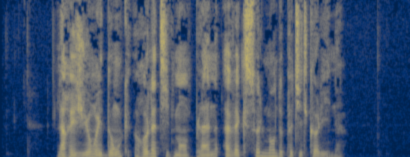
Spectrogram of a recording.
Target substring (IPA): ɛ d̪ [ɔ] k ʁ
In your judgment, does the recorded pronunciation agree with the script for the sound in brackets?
no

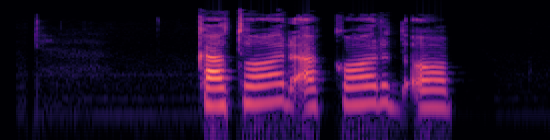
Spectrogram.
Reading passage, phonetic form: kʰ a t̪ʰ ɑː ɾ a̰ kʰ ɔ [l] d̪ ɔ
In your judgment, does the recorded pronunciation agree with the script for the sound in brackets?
no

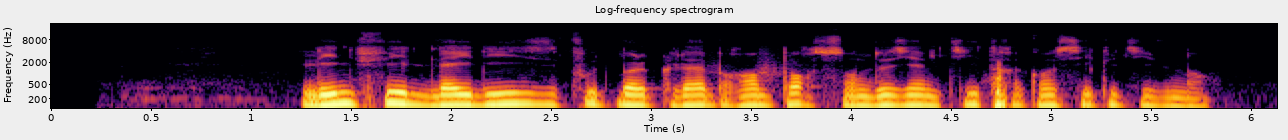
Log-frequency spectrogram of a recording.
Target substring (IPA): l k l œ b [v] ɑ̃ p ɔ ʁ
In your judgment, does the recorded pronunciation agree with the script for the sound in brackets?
no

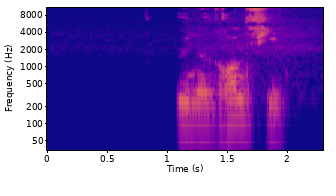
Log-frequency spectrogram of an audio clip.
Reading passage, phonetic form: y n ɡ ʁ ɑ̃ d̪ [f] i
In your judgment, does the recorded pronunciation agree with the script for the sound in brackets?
yes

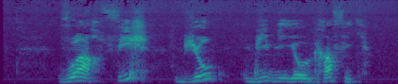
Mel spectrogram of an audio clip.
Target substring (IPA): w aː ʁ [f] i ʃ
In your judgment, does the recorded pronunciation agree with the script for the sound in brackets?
yes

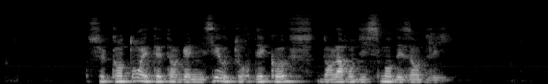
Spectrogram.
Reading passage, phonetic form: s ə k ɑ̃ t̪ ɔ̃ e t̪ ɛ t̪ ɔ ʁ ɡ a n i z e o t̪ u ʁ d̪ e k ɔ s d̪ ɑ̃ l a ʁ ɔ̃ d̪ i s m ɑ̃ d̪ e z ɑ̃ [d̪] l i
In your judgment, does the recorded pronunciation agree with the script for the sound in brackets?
yes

